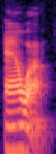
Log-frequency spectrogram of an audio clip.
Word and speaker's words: hour: Also, the letter H can sometimes be silent when it's at the beginning of a word. For example, hour.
